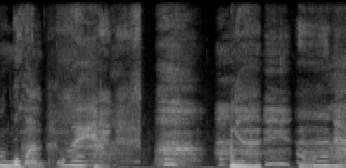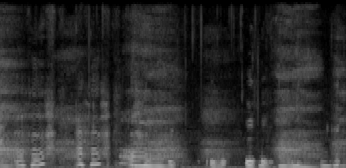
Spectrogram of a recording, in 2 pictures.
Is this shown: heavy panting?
yes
